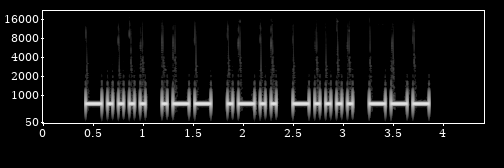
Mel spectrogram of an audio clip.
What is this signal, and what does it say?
Morse code, heard as a keyed tone, about 22 wpm, 700 Hz. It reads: 6WL6O
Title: Code Groups - 5 Letter:Numbers - 22wpm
